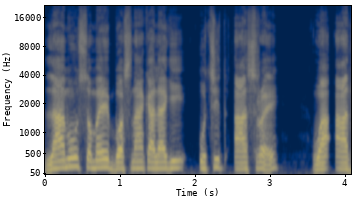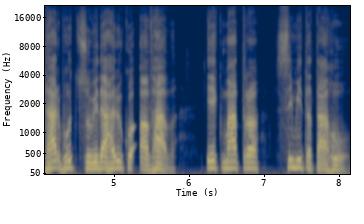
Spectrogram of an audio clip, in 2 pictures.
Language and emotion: Nepali, neutral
